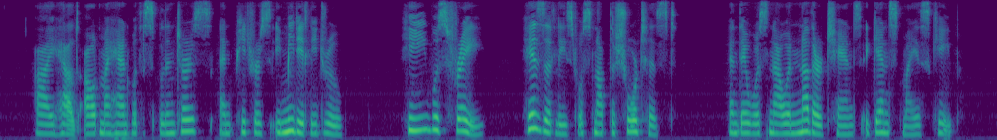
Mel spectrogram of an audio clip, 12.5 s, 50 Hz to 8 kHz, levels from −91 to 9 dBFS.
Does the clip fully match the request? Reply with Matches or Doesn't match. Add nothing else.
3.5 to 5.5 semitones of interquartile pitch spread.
Doesn't match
